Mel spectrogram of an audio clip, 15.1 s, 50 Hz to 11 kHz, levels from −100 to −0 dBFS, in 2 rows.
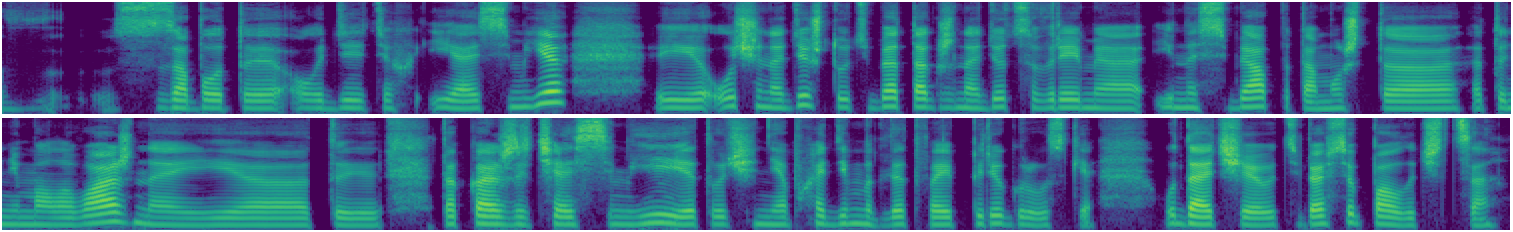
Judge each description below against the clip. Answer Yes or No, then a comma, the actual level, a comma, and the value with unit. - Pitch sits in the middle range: Yes, medium, 175 Hz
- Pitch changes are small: Yes, narrow, 2.0 semitones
